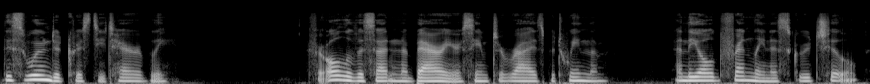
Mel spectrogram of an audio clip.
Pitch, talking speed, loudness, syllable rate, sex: 165 Hz, 150 wpm, -18 LUFS, 4.9 syllables/s, female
